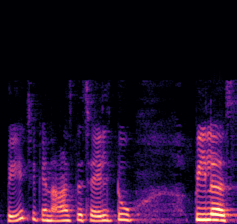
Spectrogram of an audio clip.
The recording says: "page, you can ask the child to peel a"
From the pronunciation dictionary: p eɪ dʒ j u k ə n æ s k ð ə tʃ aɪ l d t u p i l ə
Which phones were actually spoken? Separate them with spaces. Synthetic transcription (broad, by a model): p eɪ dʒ j u k ə n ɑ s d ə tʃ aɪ l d t u p i l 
